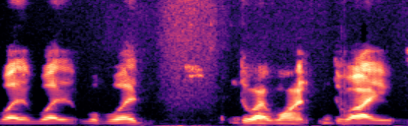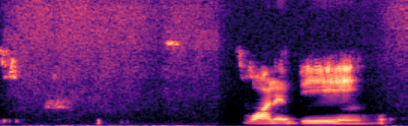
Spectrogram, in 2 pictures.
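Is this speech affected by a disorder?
Yes: stutter; stutter since childhood, always a problem growing up; still stutters, gives interviews regularly; here repeated words, prolonged sounds.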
